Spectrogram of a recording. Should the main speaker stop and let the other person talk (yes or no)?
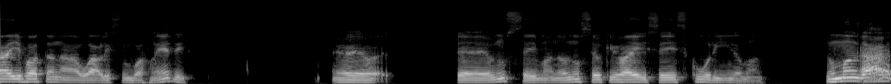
no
